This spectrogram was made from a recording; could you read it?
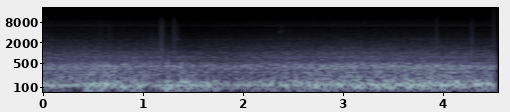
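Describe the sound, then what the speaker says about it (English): An Alpine A110 accelerates hard to overtake, its interior filled with a steady broadband engine rumble and turbo rush that holds a constant roar throughout, with a couple of faint high whistles. "It's lots of turbo noise."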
